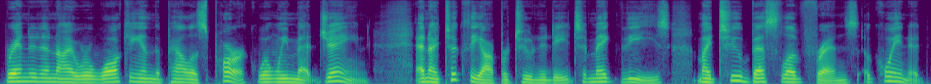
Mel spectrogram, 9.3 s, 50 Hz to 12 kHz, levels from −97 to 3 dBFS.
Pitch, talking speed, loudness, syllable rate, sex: 135 Hz, 175 wpm, -19 LUFS, 4.8 syllables/s, male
